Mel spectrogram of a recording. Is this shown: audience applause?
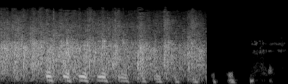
yes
